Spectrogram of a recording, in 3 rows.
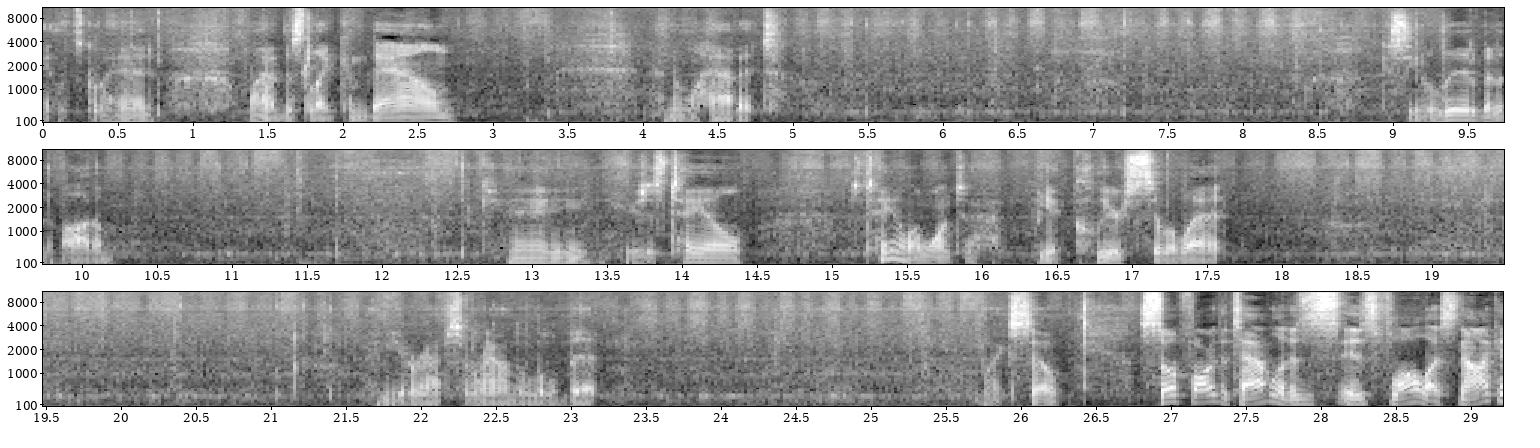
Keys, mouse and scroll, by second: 22.9 space, 26.1 space, 28.5 space.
